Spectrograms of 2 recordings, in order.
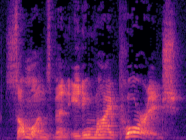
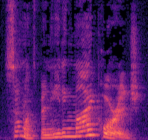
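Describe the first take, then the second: First: Daddy Bear's voice: deep and gruff. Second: Mommy Bear's voice: soft and low.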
